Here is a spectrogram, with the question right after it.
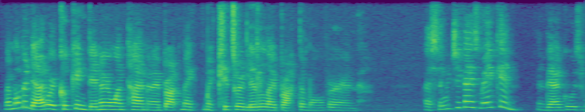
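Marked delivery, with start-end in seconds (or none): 5.6-6.5 high curious question. Retold or imitated. Asking parents cooking.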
